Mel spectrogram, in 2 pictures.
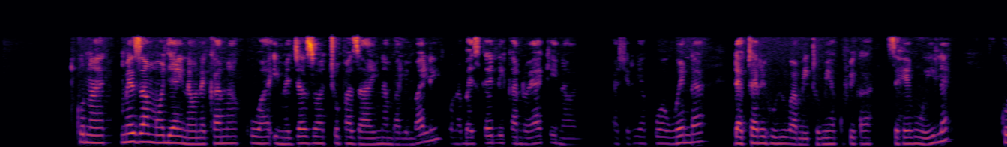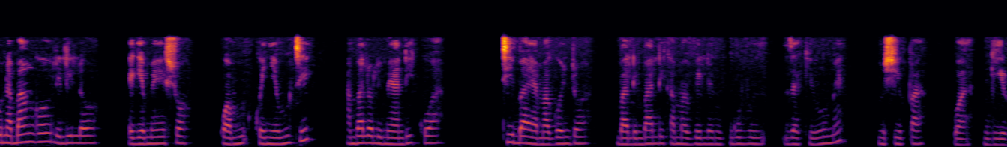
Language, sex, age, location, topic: Swahili, female, 18-24, Kisii, health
